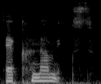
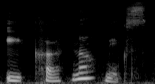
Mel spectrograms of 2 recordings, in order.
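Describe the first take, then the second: First: ECONOMICS with a short EH at the start; US pronunciation. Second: ECONOMICS with a long EE at the start; UK pronunciation. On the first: Teacher showing learners the US pronunciation, short EH to open economics. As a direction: say "economics" the American way, opening on EK. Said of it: "in U S, you say economics". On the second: Teacher showing learners the UK pronunciation, long EE to open economics. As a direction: say "economics" the British way, opening on EE. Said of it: "that's the U K pronunciation". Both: Shown as a demonstration.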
